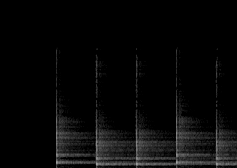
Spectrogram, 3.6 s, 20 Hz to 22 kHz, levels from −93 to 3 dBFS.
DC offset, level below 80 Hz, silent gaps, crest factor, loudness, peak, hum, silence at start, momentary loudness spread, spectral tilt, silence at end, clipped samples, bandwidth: under 0.1%; -84 dBFS; none; 24 dB; -48 LUFS; -26 dBFS; none; 0.85 s; 13 LU; 0.5 dB/octave; 0 s; under 0.1%; 15.5 kHz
